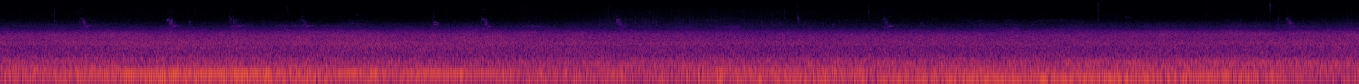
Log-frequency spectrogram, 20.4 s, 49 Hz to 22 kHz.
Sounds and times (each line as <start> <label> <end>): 2.4 blackbirds 5.5
6.4 blackbirds 17.0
